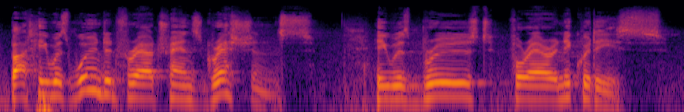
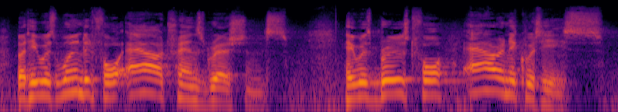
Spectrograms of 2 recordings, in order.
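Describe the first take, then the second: First: Said in the usual way. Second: Weight every "our", voice lifted; stress on our. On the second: Shown as a demonstration. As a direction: hit "our" each time, for our transgressions, for our iniquities. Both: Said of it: "the emphasis is on the word "our".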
